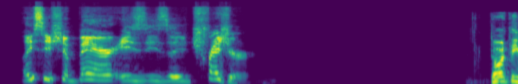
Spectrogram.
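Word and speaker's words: Chabert: with the HBO snowman shabar not shabber sh for for this for this you want to use the proper French initiation or the French pronunciation I will not have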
